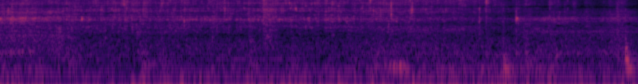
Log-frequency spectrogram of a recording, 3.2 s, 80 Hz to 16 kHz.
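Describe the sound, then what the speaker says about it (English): 91 octane, ethanol-free gasoline pours into a small engine's tank, a soft, steady trickling and gurgle heard close up without talk. "fill it up with 91 octane, no ethanol gas"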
